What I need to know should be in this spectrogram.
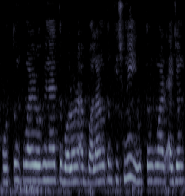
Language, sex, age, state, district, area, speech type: Bengali, female, 45-60, West Bengal, Kolkata, urban, spontaneous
